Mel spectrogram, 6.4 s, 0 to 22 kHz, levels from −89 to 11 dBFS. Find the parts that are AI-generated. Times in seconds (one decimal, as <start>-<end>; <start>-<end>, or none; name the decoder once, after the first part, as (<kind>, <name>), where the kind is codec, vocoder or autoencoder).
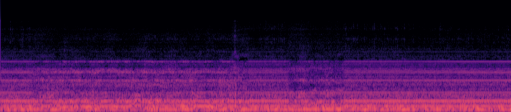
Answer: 0.4-3.1 (codec, SNAC); 3.6-4.3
